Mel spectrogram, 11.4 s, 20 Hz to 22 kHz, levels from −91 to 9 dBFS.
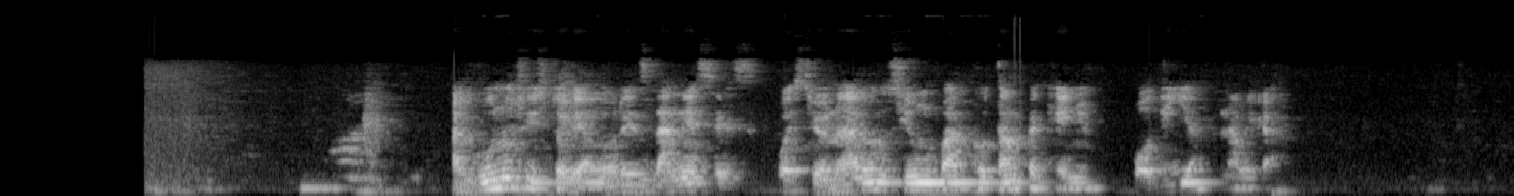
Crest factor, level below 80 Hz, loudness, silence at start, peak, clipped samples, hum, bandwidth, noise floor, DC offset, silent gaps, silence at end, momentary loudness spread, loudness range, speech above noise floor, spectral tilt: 18 dB; -50 dBFS; -16 LUFS; 1.15 s; 0 dBFS; under 0.1%; none; 7.4 kHz; -68 dBFS; under 0.1%; none; 1.75 s; 18 LU; 10 LU; 52 dB; -6 dB/octave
